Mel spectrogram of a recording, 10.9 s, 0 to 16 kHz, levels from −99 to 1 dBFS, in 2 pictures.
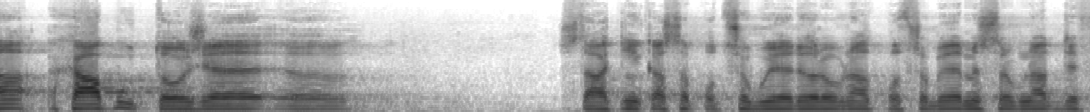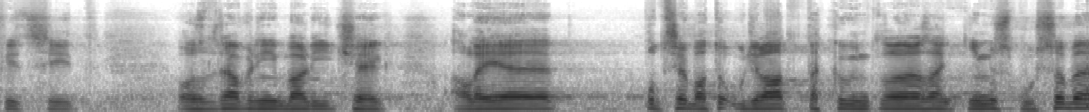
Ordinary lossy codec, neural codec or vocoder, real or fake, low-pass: Opus, 32 kbps; none; real; 14.4 kHz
